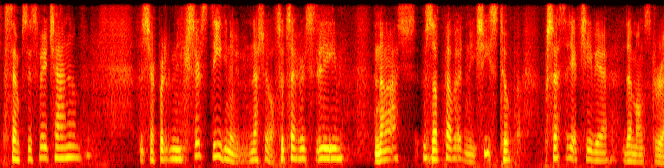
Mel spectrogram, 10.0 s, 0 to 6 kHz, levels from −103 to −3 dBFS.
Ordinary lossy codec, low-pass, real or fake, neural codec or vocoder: none; 5.4 kHz; fake; codec, 16 kHz in and 24 kHz out, 0.4 kbps, LongCat-Audio-Codec, fine tuned four codebook decoder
